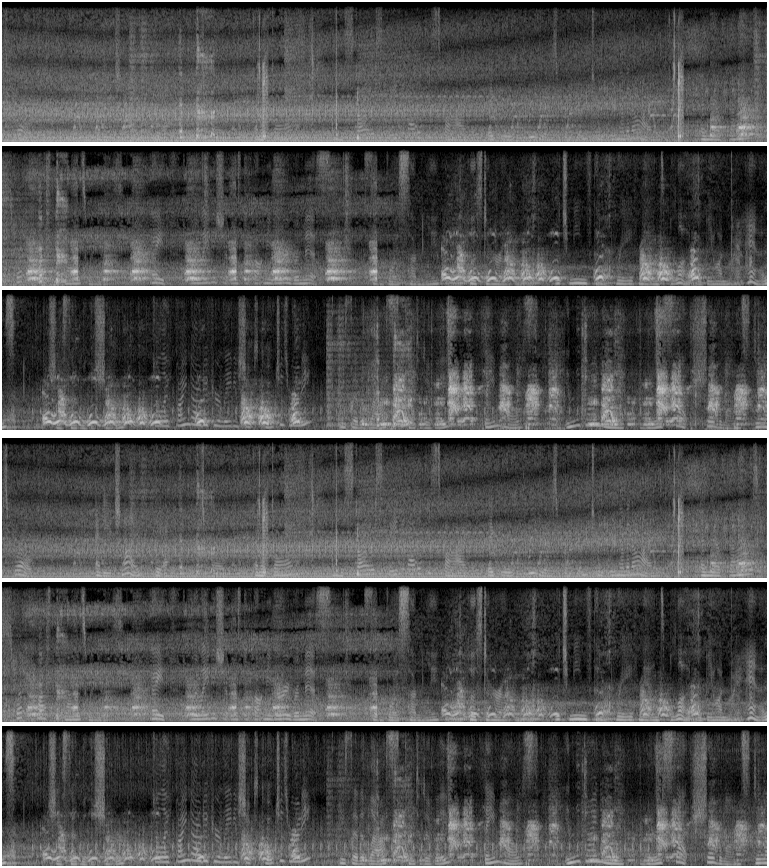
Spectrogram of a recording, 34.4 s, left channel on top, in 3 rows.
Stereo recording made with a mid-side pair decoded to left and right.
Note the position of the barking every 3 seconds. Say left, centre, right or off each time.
left, centre, centre, left, left, left, left, left, left, left, left, left.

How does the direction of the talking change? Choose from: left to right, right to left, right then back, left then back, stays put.
stays put.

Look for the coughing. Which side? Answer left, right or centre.
left.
